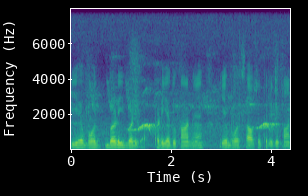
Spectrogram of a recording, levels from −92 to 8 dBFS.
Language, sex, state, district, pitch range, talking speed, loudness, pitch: Hindi, male, Chandigarh, Chandigarh, 115-120 Hz, 165 wpm, -18 LUFS, 115 Hz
